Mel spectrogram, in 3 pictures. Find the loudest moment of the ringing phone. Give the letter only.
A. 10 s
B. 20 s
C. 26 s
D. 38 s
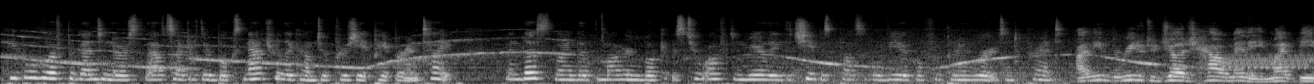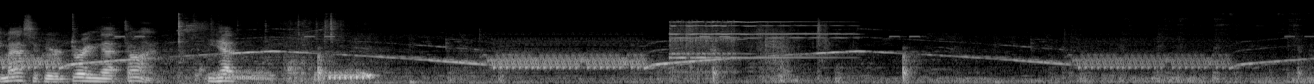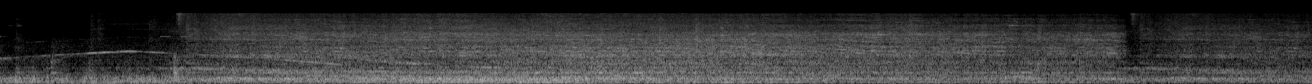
B.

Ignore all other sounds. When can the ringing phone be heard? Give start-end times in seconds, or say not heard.
19.8-21.8.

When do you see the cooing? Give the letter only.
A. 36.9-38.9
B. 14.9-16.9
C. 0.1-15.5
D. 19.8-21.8
B.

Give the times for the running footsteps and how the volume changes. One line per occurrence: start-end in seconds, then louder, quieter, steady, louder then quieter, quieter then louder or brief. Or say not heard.
not heard.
